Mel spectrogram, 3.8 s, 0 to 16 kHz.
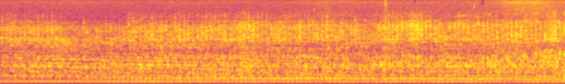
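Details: Peugeot 205 engine idling with a deep droning, hollow aircraft-like roar and steady puffing; exhaust blowing through a rusted hole, an exhaust leak. Spark plugs still due for replacement.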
